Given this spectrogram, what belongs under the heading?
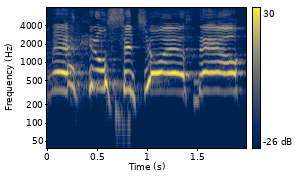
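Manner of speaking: high, slow mock yell; shouting. Brothers yelling at the heckler, high mock shout. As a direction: yell him back into his seat. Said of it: "They was like".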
